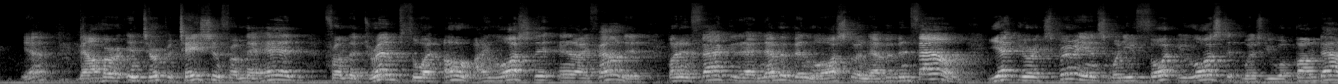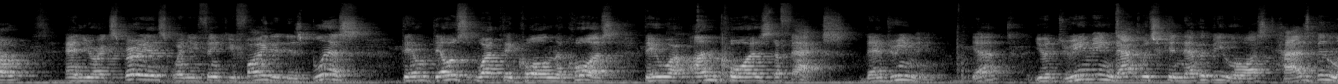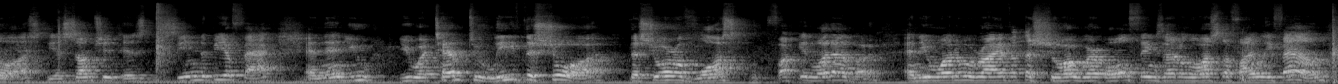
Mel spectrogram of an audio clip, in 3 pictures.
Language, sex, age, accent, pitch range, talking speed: English, male, 60-79, American, 135-190 Hz, 180 wpm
